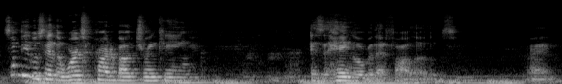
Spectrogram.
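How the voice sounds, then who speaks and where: On a comedy club stage, a twenty-something New Orleans comedian delivers her set at normal speed in a very animated, low-leaning voice, ending jokes with "right?" and laughing at her punchlines. The recording is echoey and noisy from a distant mic, with music in the background.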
